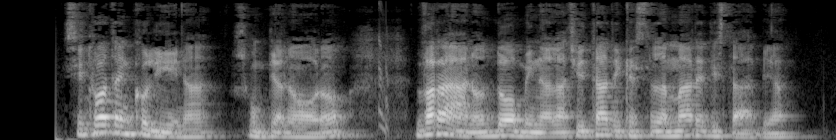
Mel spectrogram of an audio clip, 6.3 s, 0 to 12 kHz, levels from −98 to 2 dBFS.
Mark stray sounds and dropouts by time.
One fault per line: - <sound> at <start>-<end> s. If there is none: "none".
- chirp at 2.8-2.9 s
